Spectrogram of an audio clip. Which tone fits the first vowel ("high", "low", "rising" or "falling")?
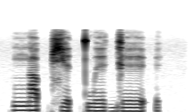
high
